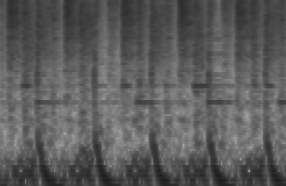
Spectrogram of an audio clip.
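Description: Techno in a DJ mix: a steady four-on-the-floor kick drum at about two beats a second, with short synth blips between the kicks and hi-hats above.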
